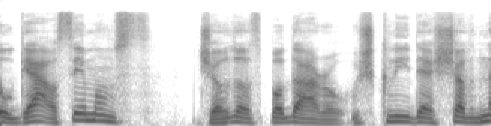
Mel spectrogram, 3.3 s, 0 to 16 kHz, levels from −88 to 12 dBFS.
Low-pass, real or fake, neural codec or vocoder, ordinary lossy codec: 10.8 kHz; fake; codec, 16 kHz in and 24 kHz out, 0.4 kbps, LongCat-Audio-Codec, two codebook decoder; AAC, 96 kbps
